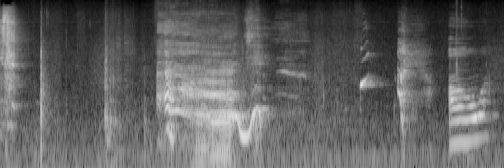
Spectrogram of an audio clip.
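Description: A woman's loud, breathy wordless cry about two seconds in, lasting about a second and falling in pitch, followed by short vocal sounds and the start of speech near the end.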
